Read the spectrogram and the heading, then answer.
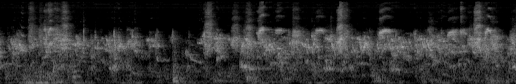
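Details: Budgerigar chicks calling: dense overlapping high chirps and squawks without pause, with faint low rumbling beneath.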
